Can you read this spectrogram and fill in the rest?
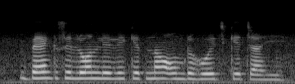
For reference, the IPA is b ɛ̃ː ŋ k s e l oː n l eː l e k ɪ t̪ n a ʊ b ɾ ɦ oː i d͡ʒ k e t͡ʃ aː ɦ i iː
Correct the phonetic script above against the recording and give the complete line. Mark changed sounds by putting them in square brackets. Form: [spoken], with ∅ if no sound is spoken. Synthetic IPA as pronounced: b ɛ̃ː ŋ k s e l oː n l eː l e k ɪ t̪ n a ʊ [m] ɾ ɦ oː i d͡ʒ k e t͡ʃ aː ɦ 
